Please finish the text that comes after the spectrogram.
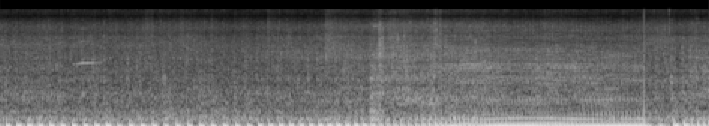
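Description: A motorcycle engine, loud and close, thumps with a rapid pulsing beat and then revs into a steadier higher drone on a rocky off-road mountain track between Pokhara and Mustang in Nepal.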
